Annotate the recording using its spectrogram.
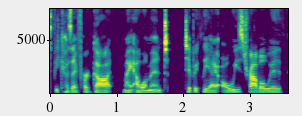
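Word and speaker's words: LMNT: Thank you to one of our sponsors, and that's Element, spelled L M N T but pronounced Element.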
